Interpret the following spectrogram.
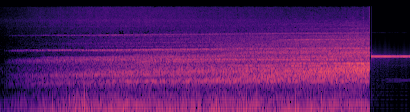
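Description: A sound-design riser: a swell of noise with a low rumble and faint steady tones, growing louder for about seven seconds and cutting off suddenly. Right after it a clear ringing tone, like a singing bowl, begins.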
